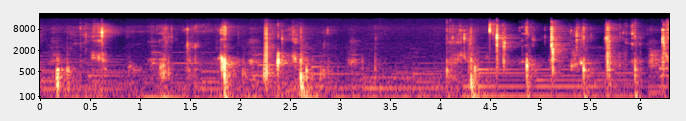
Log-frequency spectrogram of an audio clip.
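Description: A person biting into and chewing a baked banana-and-cheese bread roll: irregular sharp crackles and wet mouth clicks, thickening into a busier run of chewing about four seconds in.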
